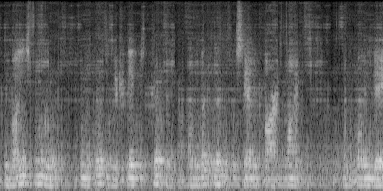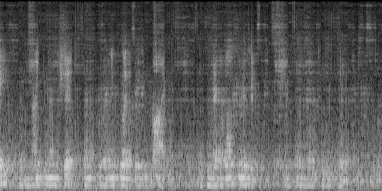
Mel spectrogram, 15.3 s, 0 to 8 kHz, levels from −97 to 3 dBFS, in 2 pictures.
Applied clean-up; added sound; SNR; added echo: neural separator model SepFormer DNS4.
